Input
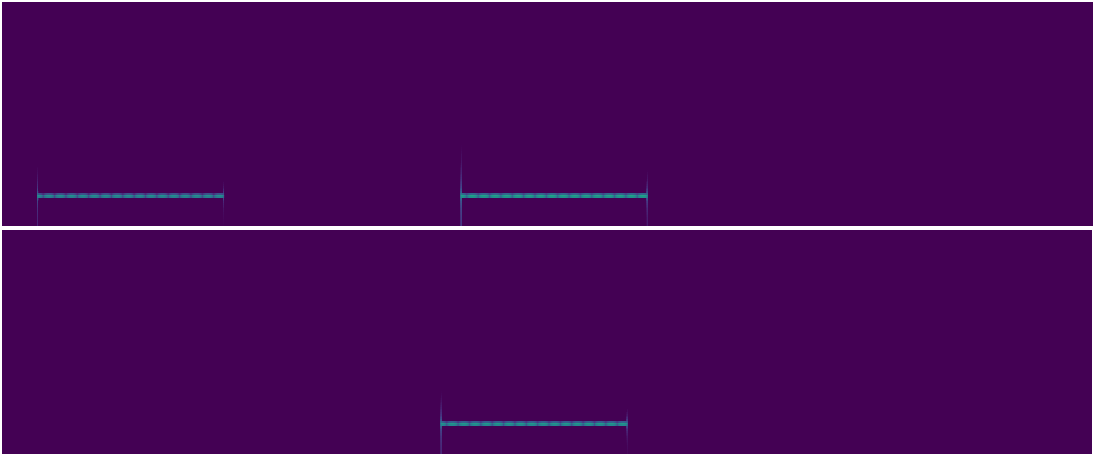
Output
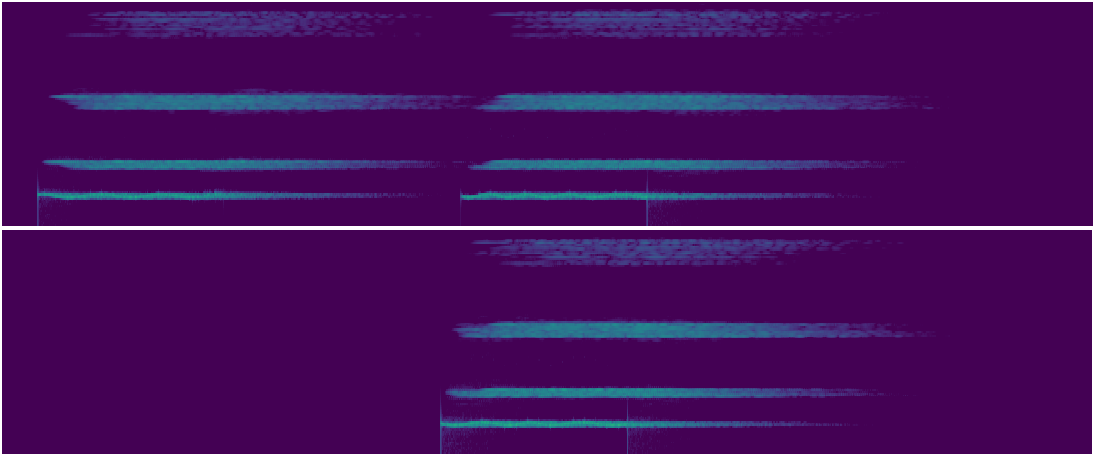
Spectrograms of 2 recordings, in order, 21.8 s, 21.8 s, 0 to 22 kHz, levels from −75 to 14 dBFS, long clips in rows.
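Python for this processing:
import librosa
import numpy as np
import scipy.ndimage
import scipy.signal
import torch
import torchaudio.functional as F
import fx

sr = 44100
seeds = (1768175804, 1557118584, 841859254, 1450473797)

y = fx.high_shelf(x, sr, hz=2400.0, db=-9.0)
y = fx.over_compress(y, sr, threshold_db=-36.0, ratio=-0.5)
y = fx.transient(y, sr, attack_db=-2, sustain_db=11)
y = fx.level_steps(y, sr, step_db=19, at=(1.87, 4.6))
y = fx.wow_flutter(y, sr, seeds[0], rate_hz=2.1, depth_cents=80.0)
y = fx.rev_shimmer(y, sr, seeds[1], rt60_s=3.0, semitones=12, shimmer_db=-2, drr_db=2.0)
y = F.gain(torch.from_numpy(y), 8.0).numpy()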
